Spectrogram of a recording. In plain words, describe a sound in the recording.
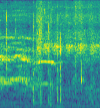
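A young woman gulps water from a plastic bottle.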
